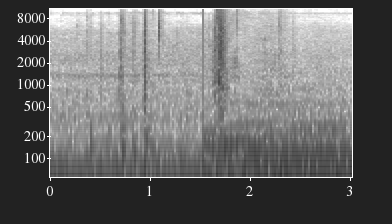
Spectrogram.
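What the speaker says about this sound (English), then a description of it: "you heard those door lock actuators working?" Door lock actuators on a Mercedes G55 AMG fire in a few quick mechanical clunks and clicks, close and loud, over a steady low engine idle that grows slightly louder partway through.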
